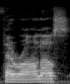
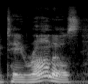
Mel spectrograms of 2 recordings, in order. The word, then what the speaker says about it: Theranos: That would be, everybody said Theranos. The correct Greek pronunciation would have been something closer to Tyrannos.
